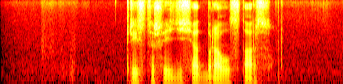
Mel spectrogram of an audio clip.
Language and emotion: Russian, neutral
